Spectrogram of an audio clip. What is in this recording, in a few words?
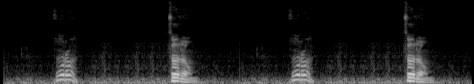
Mongolian word for Ground Squirrel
